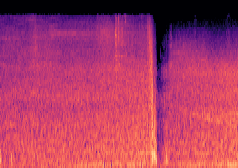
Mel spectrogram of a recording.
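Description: Double-decker bus riding through city streets, heard from the top deck: a steady engine and road rumble. About three seconds in there is a short loud clunk with a brief drop in the sound, and near the end a slowly falling whine starts.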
